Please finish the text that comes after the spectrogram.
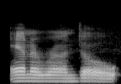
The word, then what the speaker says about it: Anne Arundel: get your next next best version oh it's pronounced and anne arundel oh okay is that always pronounced okay and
